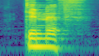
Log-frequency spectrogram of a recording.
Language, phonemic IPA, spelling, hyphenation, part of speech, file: Dutch, /ˈtɪ.nəf/, tinnef, tin‧nef, noun, Nl-tinnef.ogg
- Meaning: 1. junk, stuff of poor quality 2. scum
